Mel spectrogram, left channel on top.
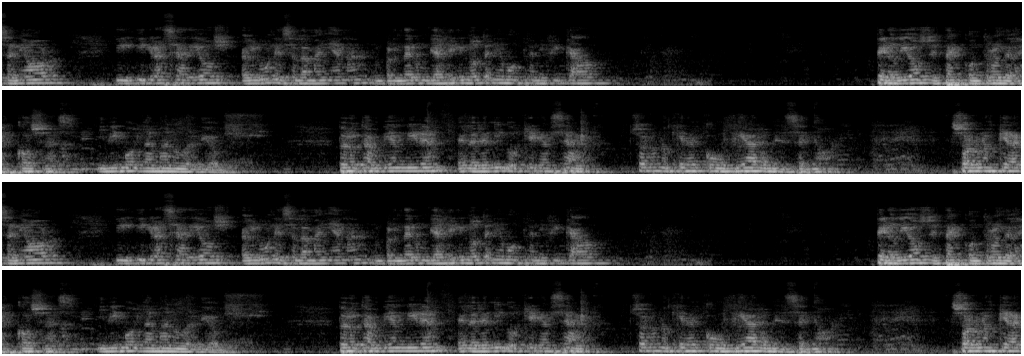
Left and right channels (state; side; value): identical; both; correlation 1.00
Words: y gracias a Dios, el lunes a la mañana, emprender un viaje que no teníamos planificado. Pero Dios está en control de las cosas, y vimos la mano de Dios. Pero también, miren, el enemigo quiere hacer, solo nos queda confiar en el Señor. Solo nos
